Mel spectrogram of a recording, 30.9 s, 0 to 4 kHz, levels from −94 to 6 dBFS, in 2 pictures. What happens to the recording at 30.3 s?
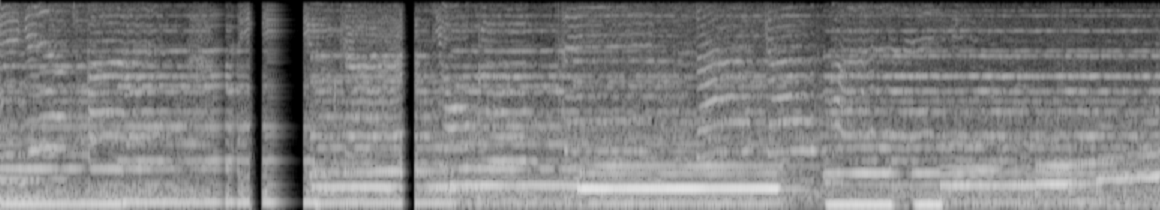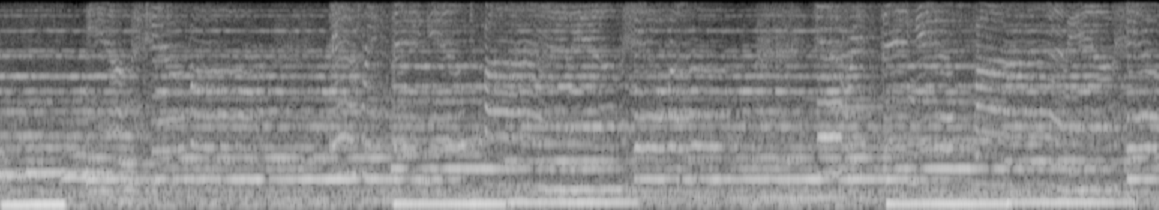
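At 30.3 s you're inside a jitter buffer speed-up that runs from about 27.91 s to the end of the clip at 30.93 s. The receiver had built up more buffered audio than it wanted, so it kept snipping out short pitch-period-sized slices back to back, shedding roughly a fifth of a second in total. The pitch stays put, but the sound plays about 6% fast and comes across a little rushed.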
